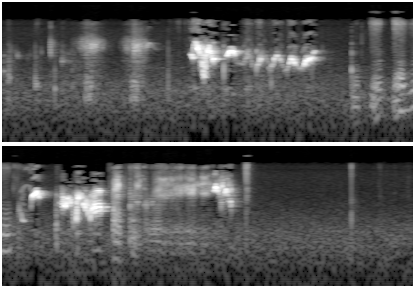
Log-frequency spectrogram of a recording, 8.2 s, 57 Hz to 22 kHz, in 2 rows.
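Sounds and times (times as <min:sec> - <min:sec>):
budgerigar chattering: 0:00.8 - 0:06.5.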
